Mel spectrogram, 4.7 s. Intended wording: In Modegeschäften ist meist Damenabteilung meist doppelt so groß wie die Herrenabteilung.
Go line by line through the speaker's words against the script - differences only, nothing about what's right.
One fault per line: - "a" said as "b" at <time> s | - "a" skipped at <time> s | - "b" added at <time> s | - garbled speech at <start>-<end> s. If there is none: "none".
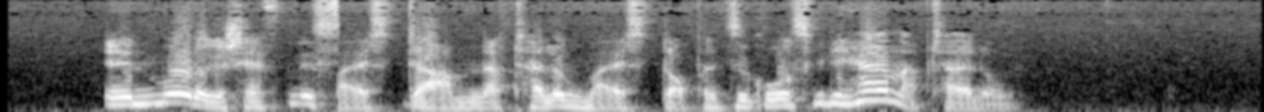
none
